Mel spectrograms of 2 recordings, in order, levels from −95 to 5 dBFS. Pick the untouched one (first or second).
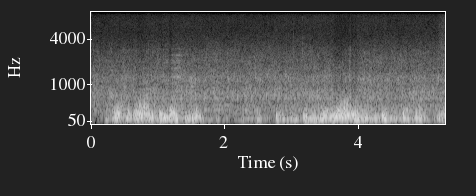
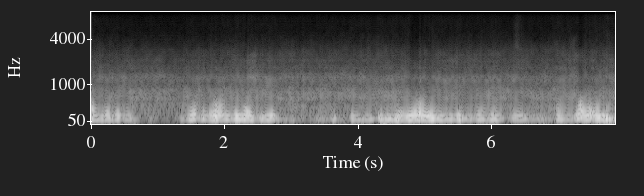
first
